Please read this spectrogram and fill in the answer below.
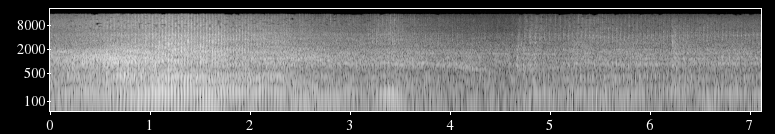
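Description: A motor vehicle passing close by on a cobbled street: its engine and tyre noise swell to a peak about a second in and fade over the next two seconds, over a steady low hum of street traffic.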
